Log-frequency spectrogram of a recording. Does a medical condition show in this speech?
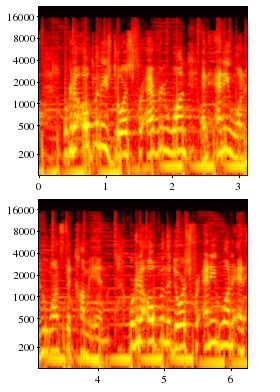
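No.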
